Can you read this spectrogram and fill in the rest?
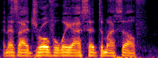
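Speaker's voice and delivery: usual speaking voice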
